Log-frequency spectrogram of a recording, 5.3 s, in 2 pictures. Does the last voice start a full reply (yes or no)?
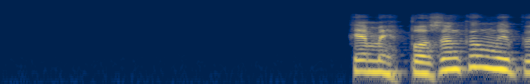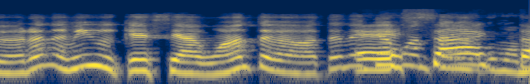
yes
